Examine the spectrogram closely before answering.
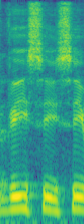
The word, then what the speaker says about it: OVCC: people now um now this is the VCC where the O is silent right so this is the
